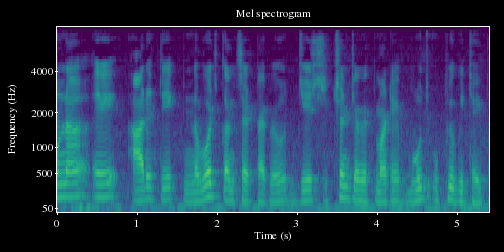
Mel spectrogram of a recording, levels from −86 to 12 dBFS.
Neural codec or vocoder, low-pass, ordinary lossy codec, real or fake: autoencoder, 48 kHz, 128 numbers a frame, DAC-VAE, trained on Japanese speech; 7.2 kHz; none; fake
